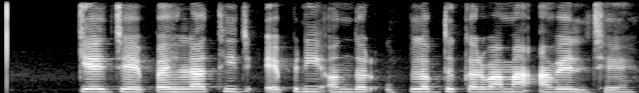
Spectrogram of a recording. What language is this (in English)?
Gujarati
